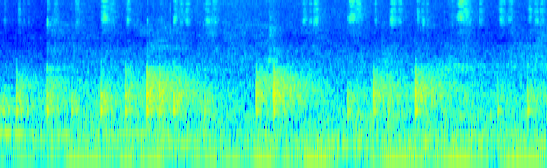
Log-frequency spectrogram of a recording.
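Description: Marker pen writing on a whiteboard: a run of short, irregular strokes.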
